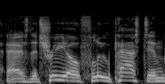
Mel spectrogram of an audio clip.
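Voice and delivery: ordinary delivery, nothing marked

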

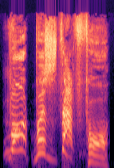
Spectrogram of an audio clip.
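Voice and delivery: high, drawn-out angry shout; bellowing. A narrator's reading. Friend just punched demanding why, bellowing. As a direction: bellow each word indignantly. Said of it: "Harry bellowed".

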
